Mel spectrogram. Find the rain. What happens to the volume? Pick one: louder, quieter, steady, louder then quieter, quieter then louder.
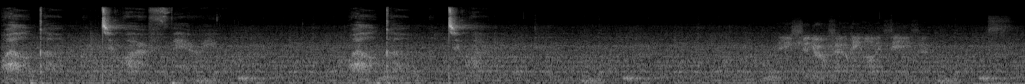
steady.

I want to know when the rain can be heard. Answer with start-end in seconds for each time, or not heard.
0.0-10.2.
